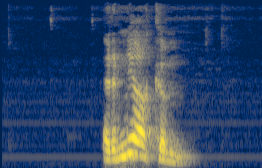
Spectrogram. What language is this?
Kabyle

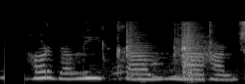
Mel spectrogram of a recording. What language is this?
Icelandic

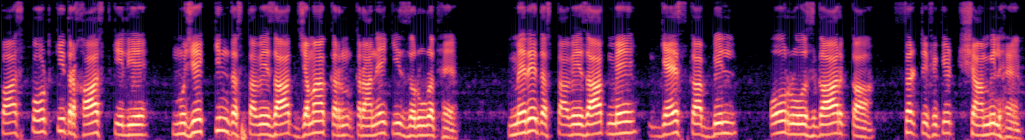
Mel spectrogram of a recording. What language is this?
Urdu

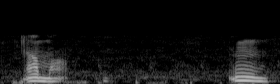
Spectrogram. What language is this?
Tamil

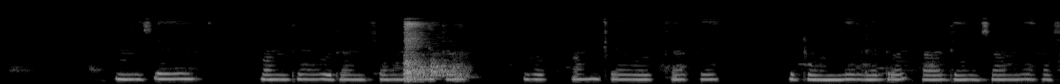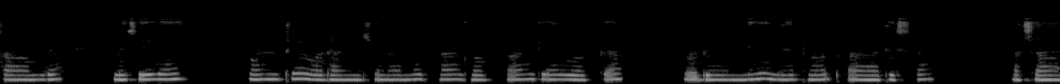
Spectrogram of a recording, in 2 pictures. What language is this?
Sidamo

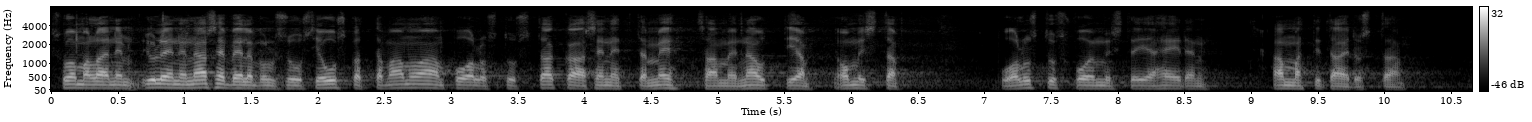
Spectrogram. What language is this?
Finnish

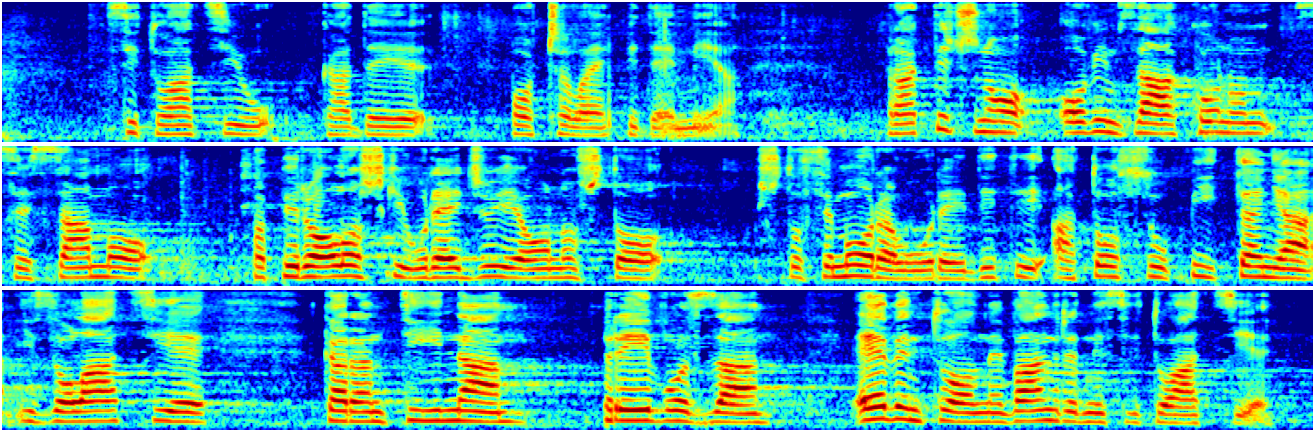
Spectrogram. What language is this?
Serbian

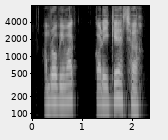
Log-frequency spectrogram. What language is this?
Maithili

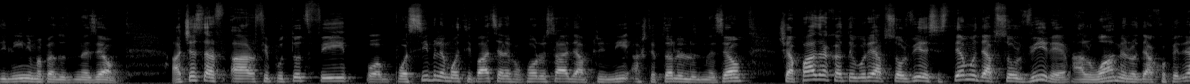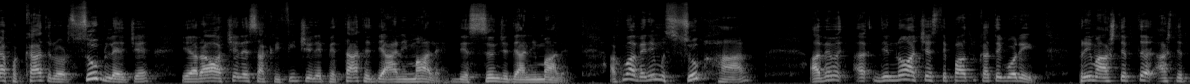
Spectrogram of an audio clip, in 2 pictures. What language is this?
Romanian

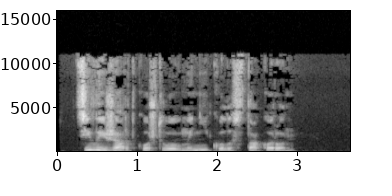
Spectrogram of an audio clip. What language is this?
Ukrainian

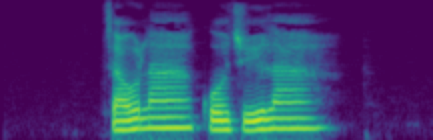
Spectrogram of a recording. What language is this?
Cantonese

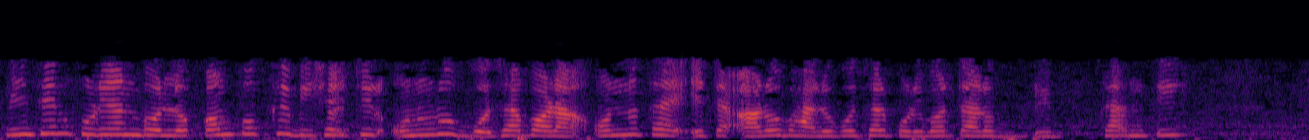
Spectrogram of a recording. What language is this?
Bangla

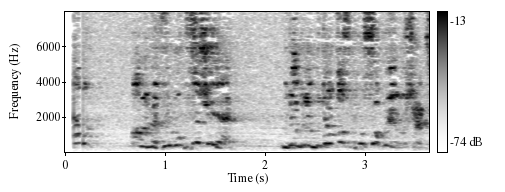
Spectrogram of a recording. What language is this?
Czech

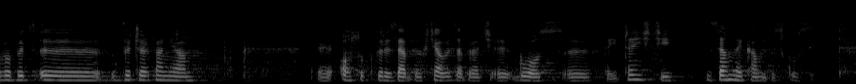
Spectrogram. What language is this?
Polish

